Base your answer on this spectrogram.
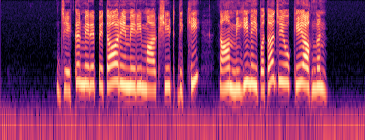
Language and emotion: Dogri, fearful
